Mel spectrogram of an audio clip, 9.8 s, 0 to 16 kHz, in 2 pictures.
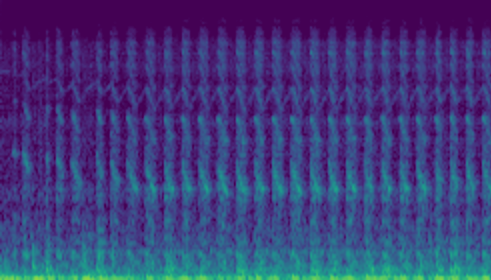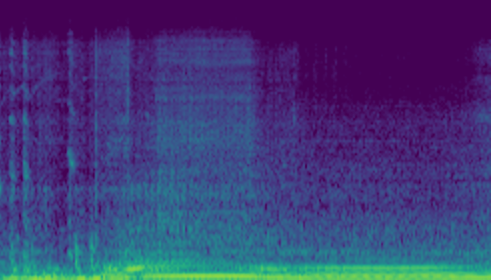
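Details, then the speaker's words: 1995 Honda Civic Del Sol with an H22A4 swap and P28 chipped ECU, engine just put back together, new starter: six seconds of quick cranking, then a smooth, deep, even idle with strong oil pressure; normal running after rebuild. "Like a charm. Wow, oil pressure's killing it. Ooh, baby. Now you gotta remember, I just put this engine back together too."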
